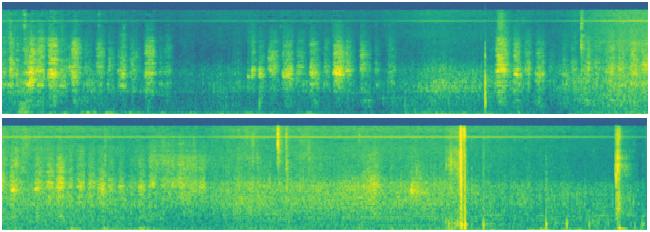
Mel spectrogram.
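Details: Lucky, a pet Siberian husky, playing with a hedgehog: soft rhythmic panting with snuffling, a pause partway through, then steadier breathing and a couple of sharp clicks or knocks.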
